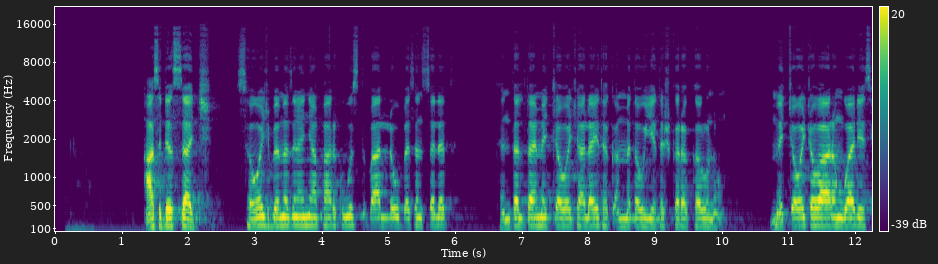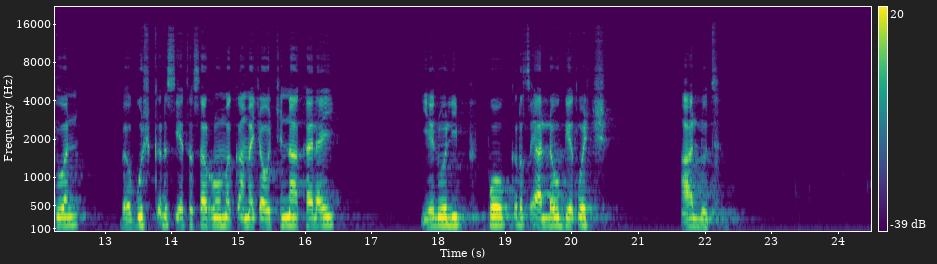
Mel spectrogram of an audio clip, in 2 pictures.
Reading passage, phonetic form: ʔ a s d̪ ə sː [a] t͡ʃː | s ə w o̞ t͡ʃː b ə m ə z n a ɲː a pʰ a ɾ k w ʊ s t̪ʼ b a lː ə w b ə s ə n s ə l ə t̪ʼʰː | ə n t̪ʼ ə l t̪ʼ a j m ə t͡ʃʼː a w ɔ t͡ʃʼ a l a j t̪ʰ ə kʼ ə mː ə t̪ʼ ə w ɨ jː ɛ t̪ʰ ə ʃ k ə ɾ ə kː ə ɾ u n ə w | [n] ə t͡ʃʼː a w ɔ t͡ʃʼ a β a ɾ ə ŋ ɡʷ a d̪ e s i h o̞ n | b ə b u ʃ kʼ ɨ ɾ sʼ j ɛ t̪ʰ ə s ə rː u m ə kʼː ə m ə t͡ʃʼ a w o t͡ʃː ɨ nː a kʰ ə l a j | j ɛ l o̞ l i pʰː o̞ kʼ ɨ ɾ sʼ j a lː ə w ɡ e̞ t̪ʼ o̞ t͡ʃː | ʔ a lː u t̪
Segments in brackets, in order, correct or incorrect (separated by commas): correct, incorrect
